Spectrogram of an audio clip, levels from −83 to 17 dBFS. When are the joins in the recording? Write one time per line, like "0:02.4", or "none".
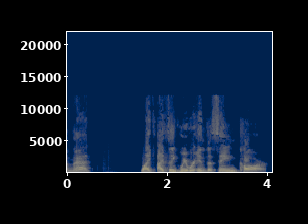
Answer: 0:01.4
